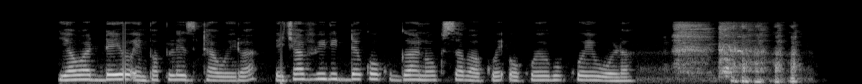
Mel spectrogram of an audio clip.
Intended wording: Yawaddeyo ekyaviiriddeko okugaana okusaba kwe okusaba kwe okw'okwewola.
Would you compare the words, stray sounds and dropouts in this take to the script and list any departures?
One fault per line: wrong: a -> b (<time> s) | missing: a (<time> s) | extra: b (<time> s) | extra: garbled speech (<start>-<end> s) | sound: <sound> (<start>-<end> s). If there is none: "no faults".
extra: empapula ezitawera (1.4 s)
missing: okusaba kwe (5.0 s)
sound: laugh (6.6-8.0 s)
